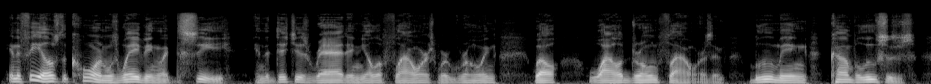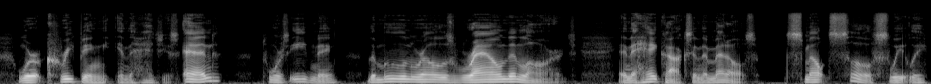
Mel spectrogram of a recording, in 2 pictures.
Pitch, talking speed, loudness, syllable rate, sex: 100 Hz, 160 wpm, -20 LUFS, 4.7 syllables/s, male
